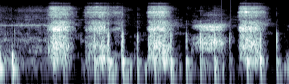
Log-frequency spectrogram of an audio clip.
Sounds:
Sniff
